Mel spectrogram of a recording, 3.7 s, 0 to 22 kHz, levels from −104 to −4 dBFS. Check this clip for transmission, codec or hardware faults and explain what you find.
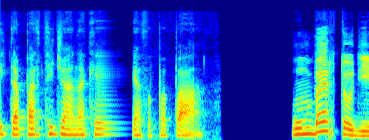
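Three network faults are audible in this speech clip. Each comes from late or uneven packet delivery on a call.

Call audio freeze, 0.97 to 1.34 s, just after "partigiana che". The receiver's jitter buffer ran dry while packets were likely held up in transit, so it stretched out the last sound it had for about 0.35 s instead of falling silent. That sound is heard as a buzzy continuation that fades. When the delayed audio arrives, speech picks up exactly where it stopped. Nothing is lost, but a 347 ms pause has been inserted and the playout is now running that much later.

Skip ahead, 1.46 to 1.49 s, right after "partigiana che ha". Here a stretch of roughly a fifth of a second was discarded. This fits the buffer shedding the excess delay built up by the freeze. Later audio was already queued, so the two sides are spliced together with only an 8 ms fill. 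The speech lurches forward abruptly, with part of the utterance simply gone.

Jitter buffer slow-down, 1.84 to 3.64 s. The buffer was running short and rebuilt its reserve by repeating individual pitch periods and small slices of pauses many times over. This added 110 ms across the stretch. Playback runs at 94% speed while the pitch stays the same, so syllables sound slightly drawn out.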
